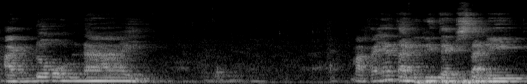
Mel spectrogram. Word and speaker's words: Adonai: Kalau Tuhan saja yang huruf awal besar dibaca Adonai.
